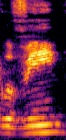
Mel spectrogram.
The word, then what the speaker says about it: LaVine: LaVine or Levine? How do you say it? Zach LaVine. – Yeah, it's LaVine.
